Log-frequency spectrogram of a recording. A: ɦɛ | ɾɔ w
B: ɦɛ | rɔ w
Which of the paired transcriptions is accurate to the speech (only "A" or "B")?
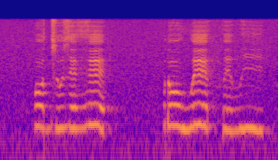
A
